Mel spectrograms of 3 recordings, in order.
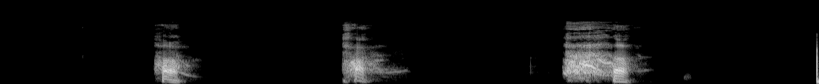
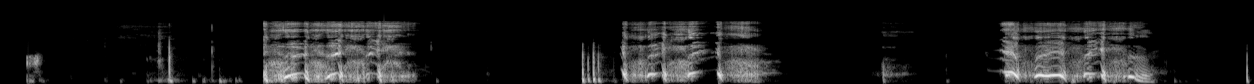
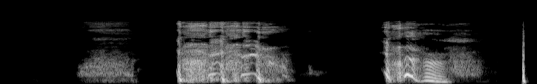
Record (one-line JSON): {"exhalation_length": "8.2 s", "exhalation_amplitude": 28762, "exhalation_signal_mean_std_ratio": 0.29, "three_cough_length": "12.5 s", "three_cough_amplitude": 32767, "three_cough_signal_mean_std_ratio": 0.41, "cough_length": "5.4 s", "cough_amplitude": 29476, "cough_signal_mean_std_ratio": 0.46, "survey_phase": "beta (2021-08-13 to 2022-03-07)", "age": "65+", "gender": "Male", "wearing_mask": "No", "symptom_cough_any": true, "smoker_status": "Prefer not to say", "respiratory_condition_asthma": true, "respiratory_condition_other": true, "recruitment_source": "REACT", "submission_delay": "3 days", "covid_test_result": "Positive", "covid_test_method": "RT-qPCR", "covid_ct_value": 24.5, "covid_ct_gene": "E gene", "influenza_a_test_result": "Negative", "influenza_b_test_result": "Negative"}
